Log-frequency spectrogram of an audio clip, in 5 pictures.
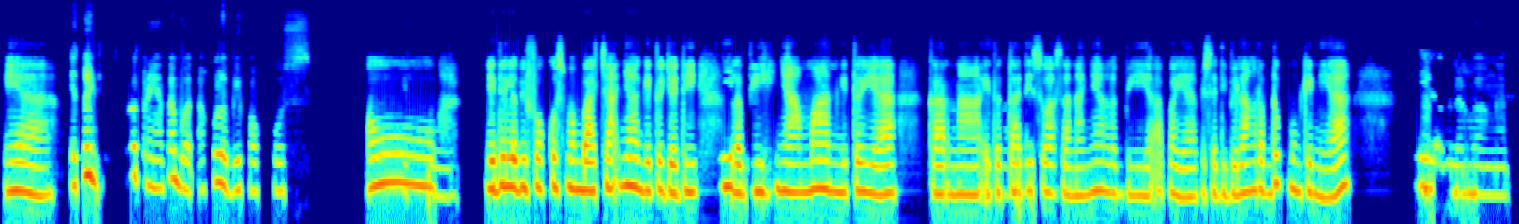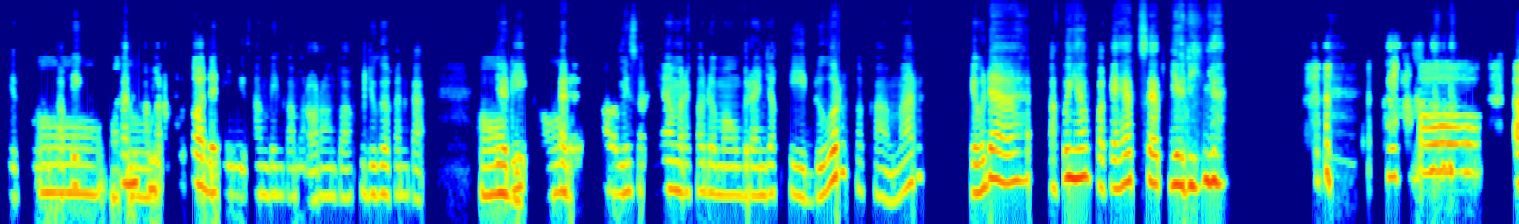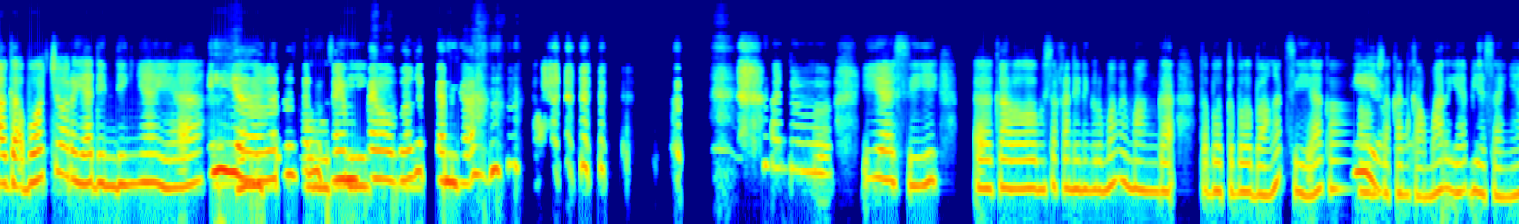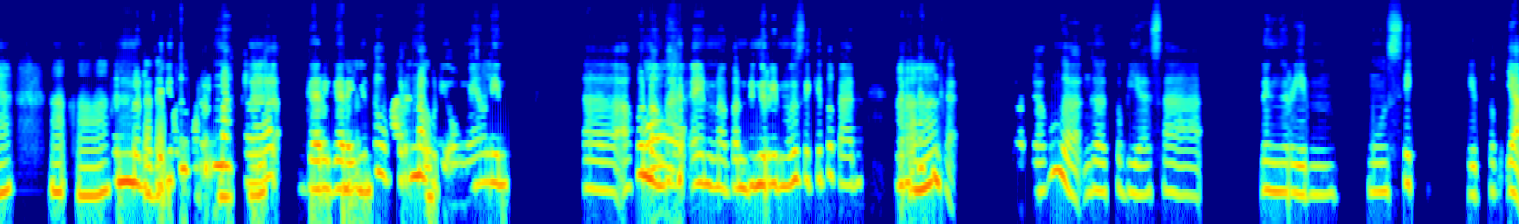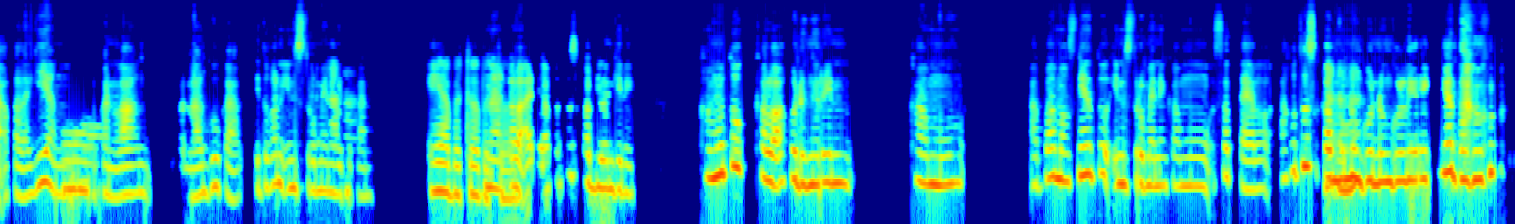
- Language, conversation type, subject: Indonesian, podcast, Bagaimana caramu menjadikan kamar tidur sebagai ruang waktu untuk diri sendiri yang nyaman?
- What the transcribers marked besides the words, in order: static; distorted speech; other background noise; mechanical hum; in English: "headset"; laughing while speaking: "jadinya"; chuckle; laughing while speaking: "Gitu"; chuckle; background speech; laughing while speaking: "Kak"; laugh; laughing while speaking: "tahu"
